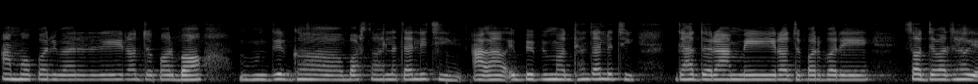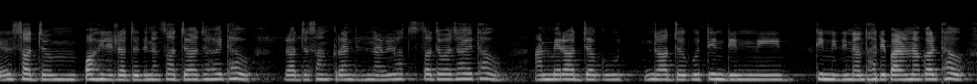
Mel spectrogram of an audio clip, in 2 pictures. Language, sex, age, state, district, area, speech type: Odia, female, 18-30, Odisha, Nayagarh, rural, spontaneous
